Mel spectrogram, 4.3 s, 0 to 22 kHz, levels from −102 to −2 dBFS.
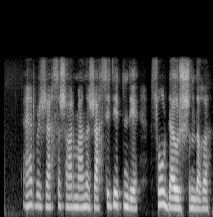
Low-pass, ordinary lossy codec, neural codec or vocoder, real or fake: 7.2 kHz; none; codec, 16 kHz in and 24 kHz out, 1 kbps, XY-Tokenizer; fake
